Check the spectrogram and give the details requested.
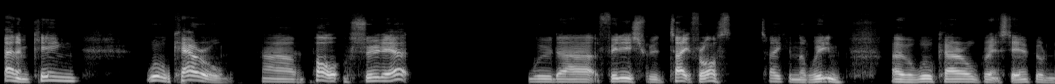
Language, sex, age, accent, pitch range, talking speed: English, male, 30-49, Australian, 110-135 Hz, 125 wpm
